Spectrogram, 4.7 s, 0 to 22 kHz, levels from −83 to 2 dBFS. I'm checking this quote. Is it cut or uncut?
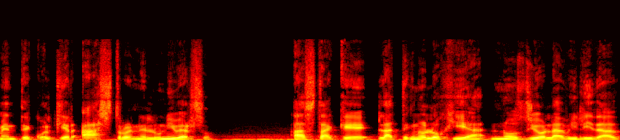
uncut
